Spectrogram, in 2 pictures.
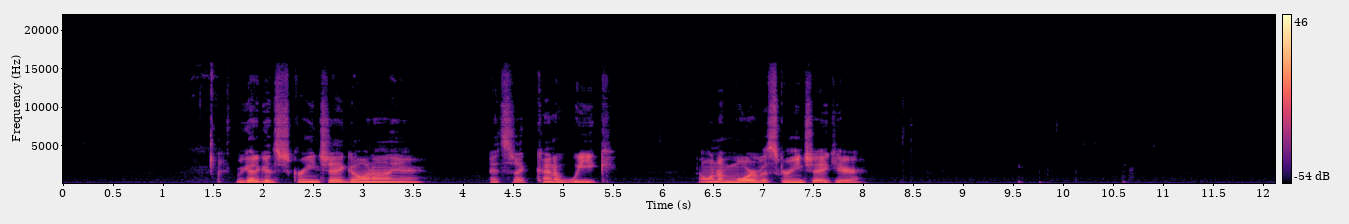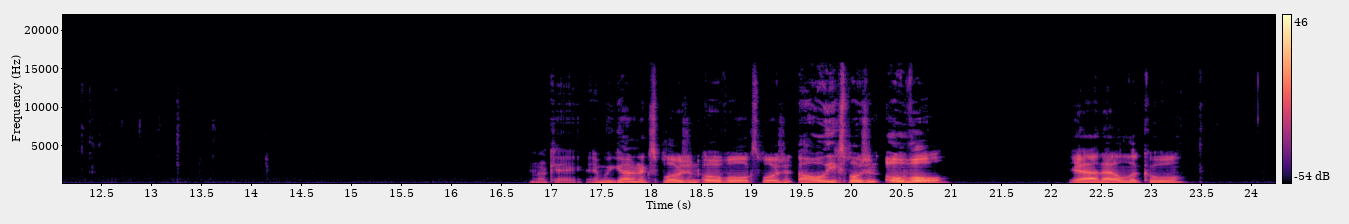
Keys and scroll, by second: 1.5-2.0 typing, 4.0 s, 5.8 super+q, 8.2 super+_, 8.2 super+`, 9.6 j, 11.9-13.1 typing, 15.6-24.1 typing.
